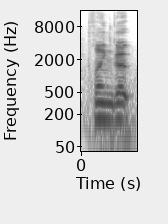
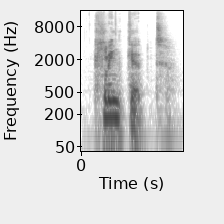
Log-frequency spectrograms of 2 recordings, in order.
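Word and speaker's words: Tlingit: the old ways of flingit i don't know how to say this now to pronounce okay it is apparently pronounced clink it something similar to that interesting to know has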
